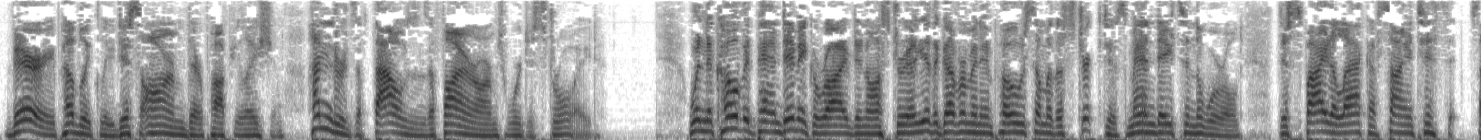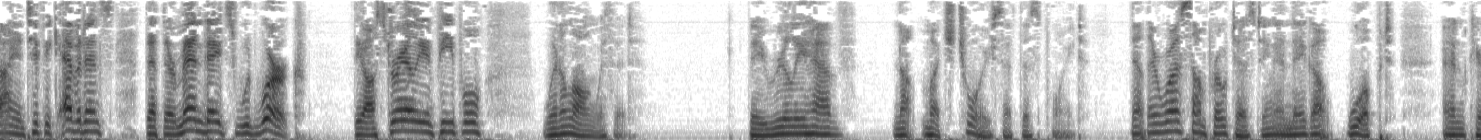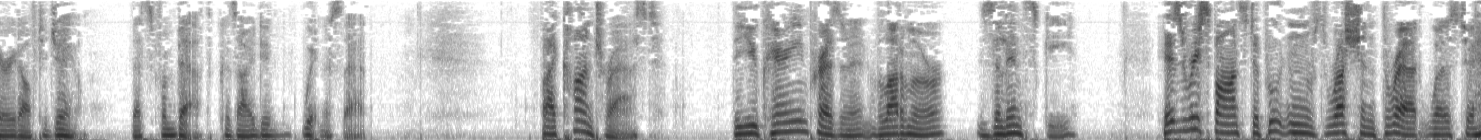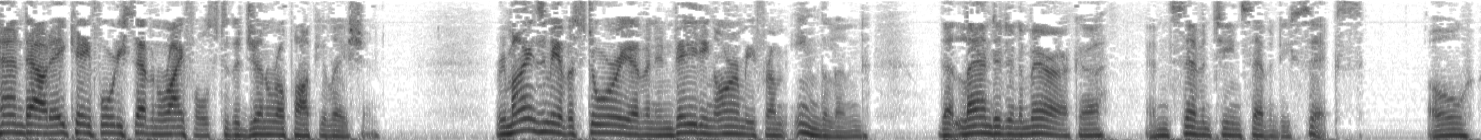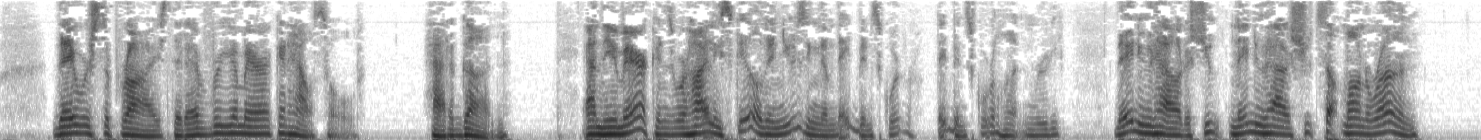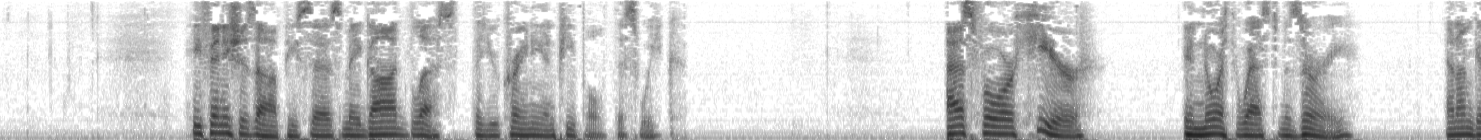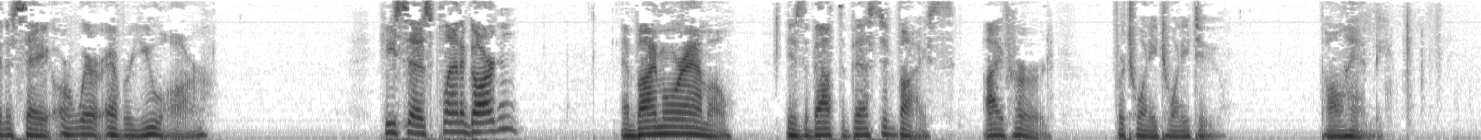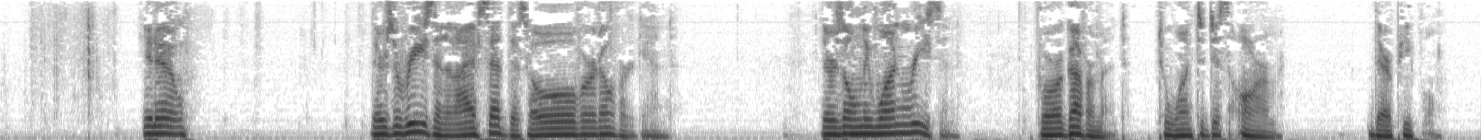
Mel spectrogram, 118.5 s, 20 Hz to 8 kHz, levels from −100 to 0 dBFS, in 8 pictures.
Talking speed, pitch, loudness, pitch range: 120 wpm, 130 Hz, -24 LUFS, 100-160 Hz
